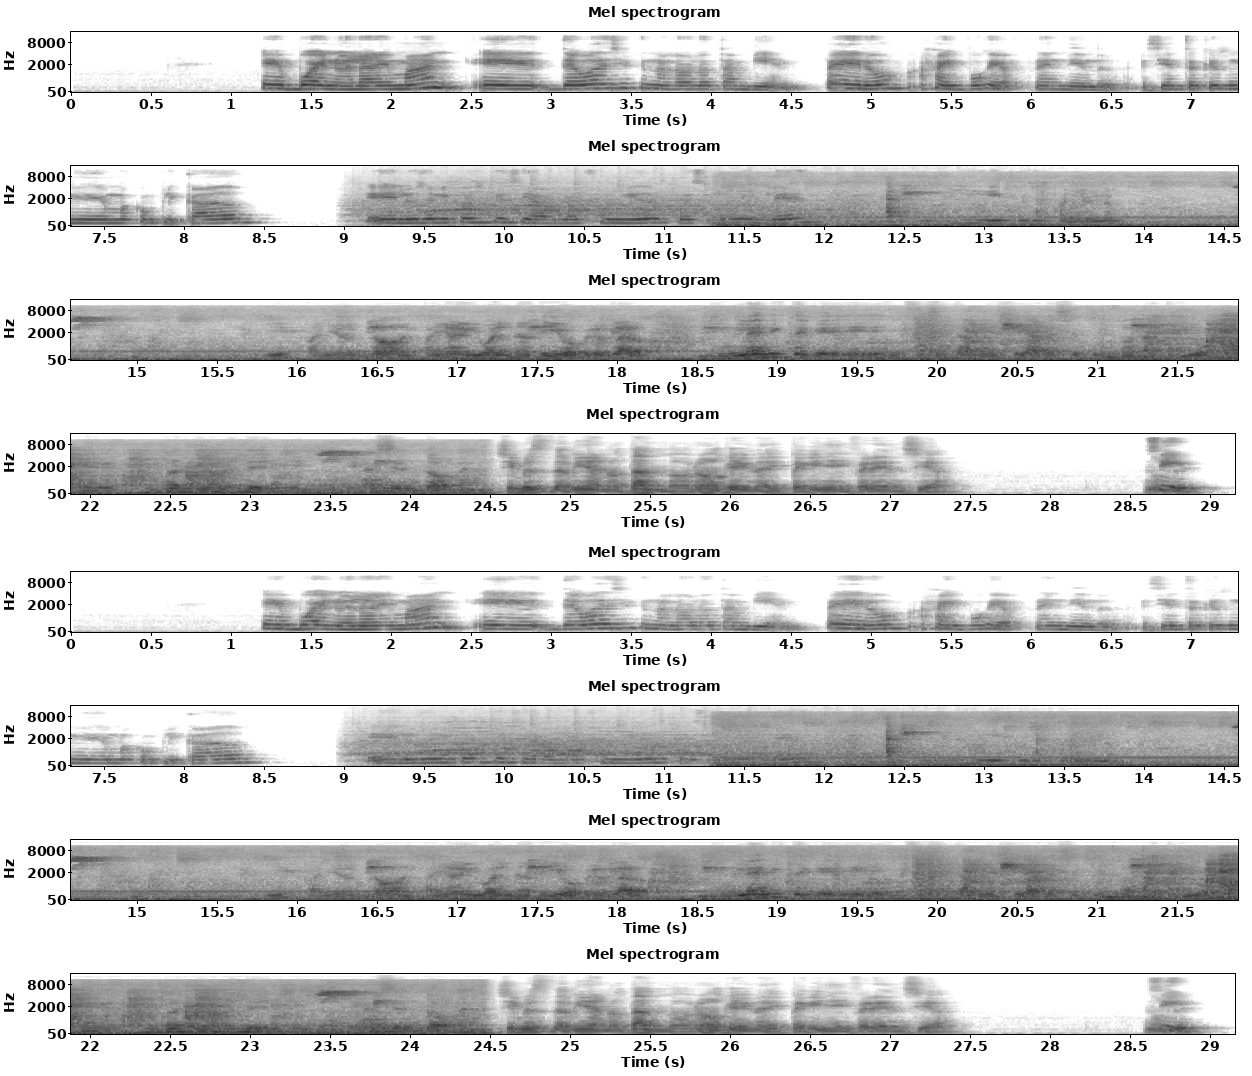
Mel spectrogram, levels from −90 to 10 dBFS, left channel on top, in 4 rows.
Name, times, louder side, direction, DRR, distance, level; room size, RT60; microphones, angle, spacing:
voice 1, 1.2-8.4 9.1-11.9 12.8-13.9 28.6-28.8, left 4 dB, 70° left, 0.4 m, -27 dB
Crowd, 9.0-13.8, right 1 dB, 25° right, 1.6 m, -36 dB
sound 1, 11.3-24.5, right 2 dB, 50° right, 0.5 m, -23 dB
voice 2, 15.8-18.2 18.5-22.2 22.5-27.3 28.6-28.8, left 1 dB, 20° left, 0.6 m, -23 dB
2.8 x 2.6 x 3.0 m
head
